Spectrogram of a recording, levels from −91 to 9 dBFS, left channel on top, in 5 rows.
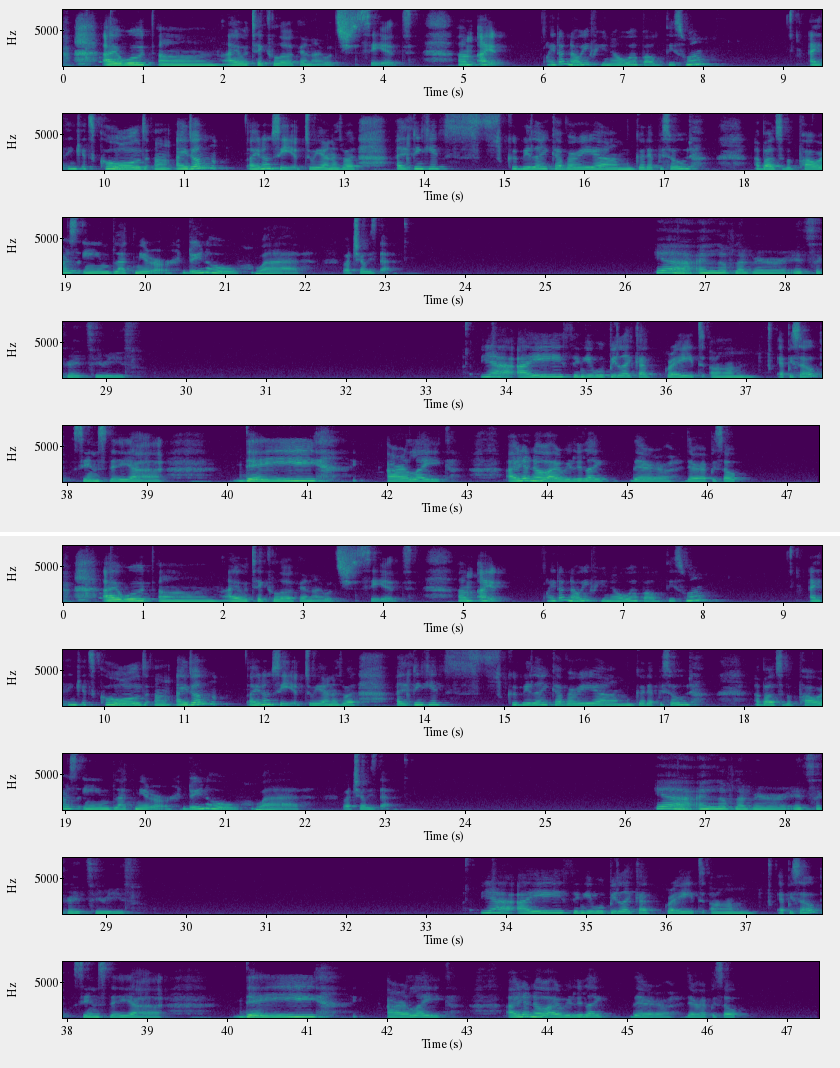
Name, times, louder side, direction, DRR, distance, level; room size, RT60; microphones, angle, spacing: voice 1, 0.0-4.2 4.5-5.4 6.0-8.1 9.3-11.4 11.8-14.7 15.1-21.9 22.5-23.1 33.7-37.1 37.4-37.9 38.2-39.7 40.1-41.4 42.0-44.7 45.0-46.4, left 1 dB, 25° left, 1.1 m, -32 dB
voice 2, 26.4-29.4, equal, 5° right, 1.0 m, -32 dB
15.0 x 10.5 x 5.9 m
head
